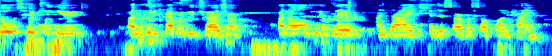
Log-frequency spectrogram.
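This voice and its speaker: The speaker has a Northern Irish accent and a moderate pace. Long, frequent pauses run through the speech. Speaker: ceremony leader. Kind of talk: remembrance ceremony address.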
